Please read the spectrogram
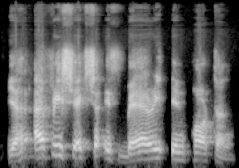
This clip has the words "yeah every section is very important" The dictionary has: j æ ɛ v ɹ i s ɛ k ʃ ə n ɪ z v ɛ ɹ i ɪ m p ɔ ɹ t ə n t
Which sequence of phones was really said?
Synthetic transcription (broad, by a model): j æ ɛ p ɹ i ʃ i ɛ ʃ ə n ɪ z v ɛ ɹ i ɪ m p ɔ ɹ t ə n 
